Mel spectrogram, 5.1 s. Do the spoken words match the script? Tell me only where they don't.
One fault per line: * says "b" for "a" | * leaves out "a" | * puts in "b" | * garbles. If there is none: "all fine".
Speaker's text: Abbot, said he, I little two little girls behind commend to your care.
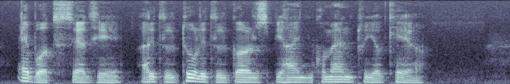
all fine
